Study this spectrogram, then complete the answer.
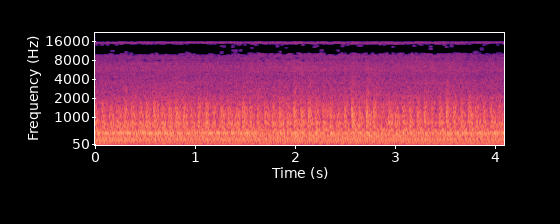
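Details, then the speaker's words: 2017 Ford F-150 Raptor, second-gen 3.5L EcoBoost that came in knocking and growling with oil consumption and metal in the oil: a deep, uneven bottom-end knocking growl. The mechanic suspects a rod or main bearing failure. "this engine Came in Like I said it was knocking and growling he had oil consumption issues stuff like that"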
